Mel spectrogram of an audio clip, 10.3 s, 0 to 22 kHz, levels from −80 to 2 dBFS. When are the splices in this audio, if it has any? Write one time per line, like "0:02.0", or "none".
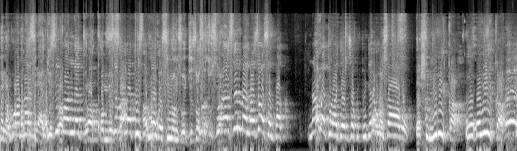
0:08.5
